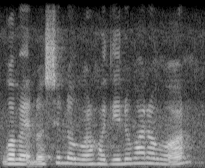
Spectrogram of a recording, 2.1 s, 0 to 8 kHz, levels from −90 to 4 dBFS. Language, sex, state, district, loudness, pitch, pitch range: Chakma, female, Tripura, Dhalai, -17 LUFS, 225 Hz, 215-240 Hz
